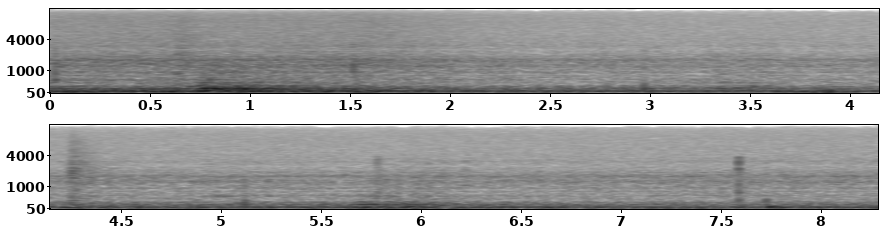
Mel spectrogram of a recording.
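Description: A record player made of paper, playing quite slowly, gives a low, steady droning tone with a rough, scratchy texture, broken by a few faint clicks along the way. No one speaks over it.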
